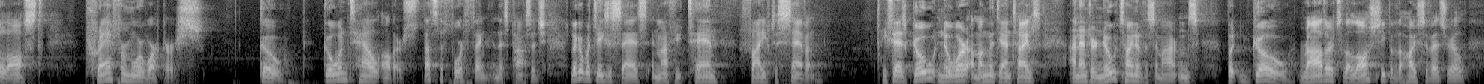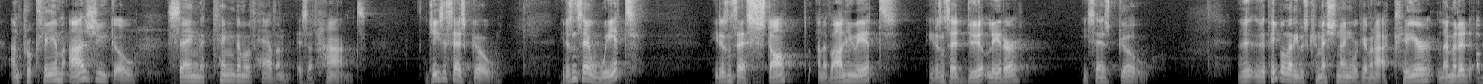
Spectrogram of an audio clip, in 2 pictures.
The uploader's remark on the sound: This is the recording of the Bible reading and sermon from our evening service on Sunday 4th June 2023.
